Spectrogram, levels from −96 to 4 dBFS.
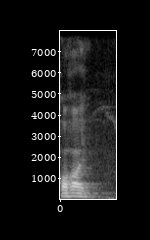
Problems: constant background noise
